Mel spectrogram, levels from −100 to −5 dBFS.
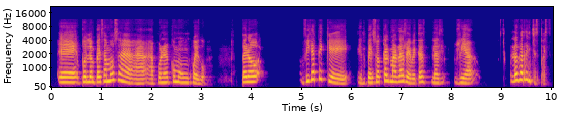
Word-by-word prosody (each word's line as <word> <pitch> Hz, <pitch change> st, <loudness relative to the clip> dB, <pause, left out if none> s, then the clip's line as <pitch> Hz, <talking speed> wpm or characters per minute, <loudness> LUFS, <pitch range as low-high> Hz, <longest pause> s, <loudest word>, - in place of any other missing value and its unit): Eh, 245 Hz, -1 st, +4 dB
pues 265 Hz, +1 st, +3 dB
lo 260 Hz, -, +5 dB
empezamos 295 Hz, +7 st, +2 dB
a -, -, +2 dB, 0.6 s
a -, -, -2 dB
a 200 Hz, 0 st, -9 dB
poner 235 Hz, +1 st, -1 dB
como 270 Hz, -1 st, -1 dB
un 230 Hz, 0 st, -3 dB
juego, 205 Hz, -7 st, -3 dB, 0.7 s
pero 270 Hz, +1 st, +4 dB, 0.9 s
fíjate 385 Hz, +6 st, -1 dB
que 225 Hz, -, -1 dB
empezó 230 Hz, +3 st, -1 dB
a 265 Hz, -, -5 dB
calmar 280 Hz, -2 st, +2 dB
las 290 Hz, +1 st, +2 dB
rabietas, 245 Hz, +1 st, -1 dB
las 225 Hz, -2 st, -5 dB, 0.2 s
ria 220 Hz, -2 st, -2 dB, 0.7 s
los 325 Hz, +4 st, +3 dB
berrinches, 360 Hz, -3 st, +2 dB
pues. -, -, -19 dB
255 Hz, 145 wpm, -19 LUFS, 230-290 Hz, 0.9 s, lo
